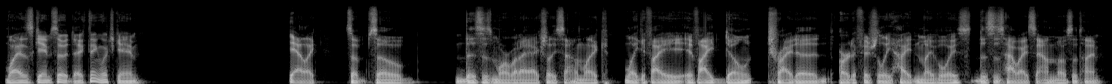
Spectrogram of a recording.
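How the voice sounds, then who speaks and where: This deep-voiced male game streamer keeps things laid-back, rambling through casual live chat while gaming, swearing a lot and reading viewer messages aloud. He holds his voice a little above its natural depth, and the studio-quality recording has no echo.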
